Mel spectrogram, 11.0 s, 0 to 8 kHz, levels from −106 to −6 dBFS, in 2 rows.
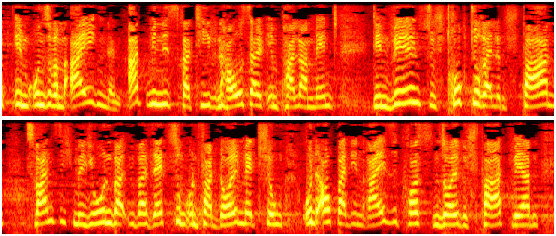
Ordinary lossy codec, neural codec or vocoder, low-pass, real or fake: none; none; 7.2 kHz; real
